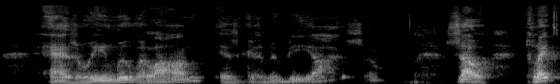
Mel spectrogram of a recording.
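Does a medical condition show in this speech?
Yes: speech impediment; slight speech impediment.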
